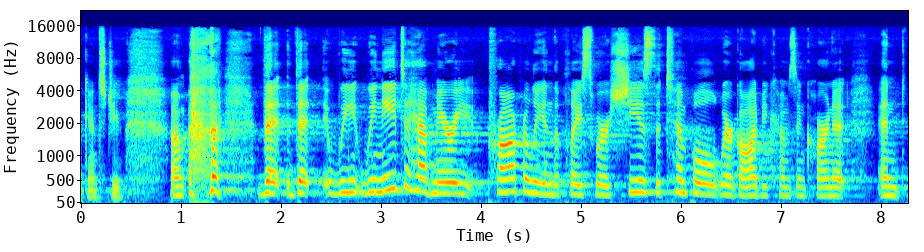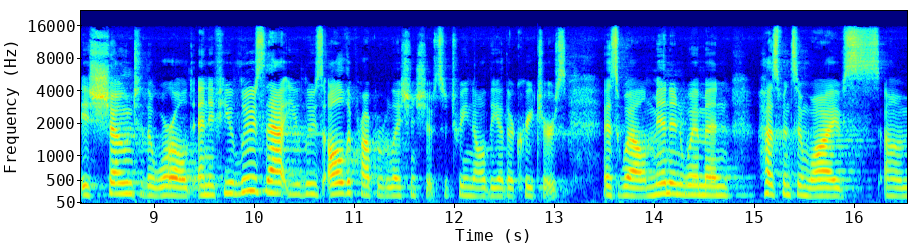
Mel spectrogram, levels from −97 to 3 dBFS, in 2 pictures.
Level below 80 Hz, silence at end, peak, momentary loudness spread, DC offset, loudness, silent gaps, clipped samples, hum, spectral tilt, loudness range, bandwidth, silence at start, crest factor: -66 dBFS; 0 s; -6 dBFS; 11 LU; under 0.1%; -27 LUFS; none; under 0.1%; none; -2.5 dB/octave; 5 LU; 16 kHz; 0 s; 22 dB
